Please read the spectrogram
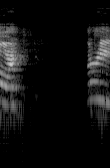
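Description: A woman's voice calling out two short, drawn-out words about two seconds apart, each high in pitch and falling slightly at the end.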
